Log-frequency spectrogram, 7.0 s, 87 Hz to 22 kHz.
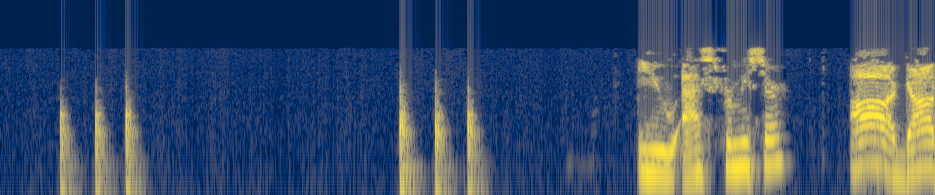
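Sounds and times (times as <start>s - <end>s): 
firm knocks on an office door: 0.4s - 1.2s, 3.0s - 3.8s
speech: 4.8s - 6.9s.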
